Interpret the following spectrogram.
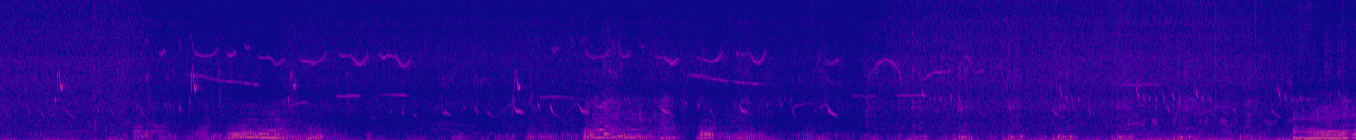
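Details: Captive African lions feeding on beef, a dominant large male claiming the biggest piece while lionesses fight back before conceding; long stretches of harsh, rumbling snarls and growls, with high bird chirps above throughout.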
